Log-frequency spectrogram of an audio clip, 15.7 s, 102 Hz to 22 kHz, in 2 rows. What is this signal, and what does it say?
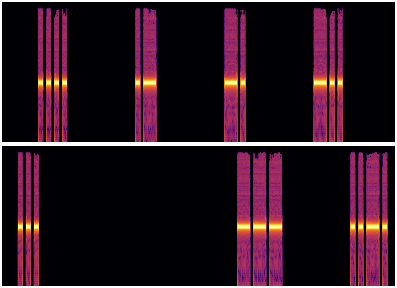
Morse code, heard as a keyed tone, about 15 wpm, spaced as for 5 wpm, 1000 Hz. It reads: HANDS OF
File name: qotdfiles / 5wpm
